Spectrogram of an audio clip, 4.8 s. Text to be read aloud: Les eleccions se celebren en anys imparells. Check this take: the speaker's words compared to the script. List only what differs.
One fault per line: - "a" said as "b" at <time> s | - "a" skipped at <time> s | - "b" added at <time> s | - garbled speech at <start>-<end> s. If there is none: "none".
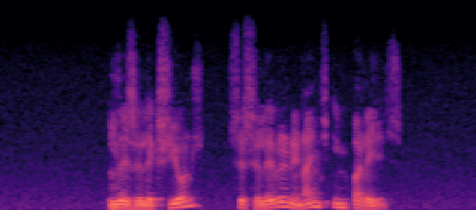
none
